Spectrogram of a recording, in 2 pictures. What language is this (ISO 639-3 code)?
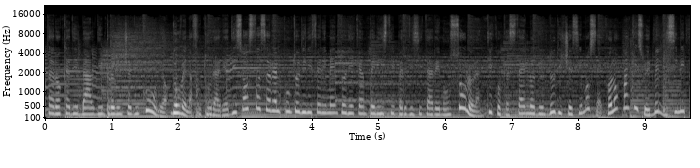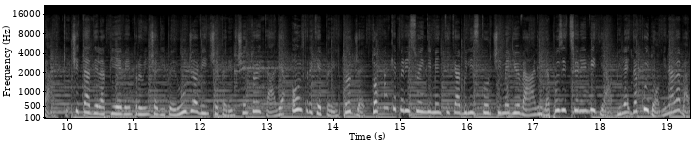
ita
